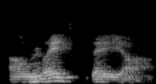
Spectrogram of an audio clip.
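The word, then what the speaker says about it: ἀλήθεια: Second letter has to be epsilon iota. There you go. And it rhymes with what word? Eight. There you go. Eight. Aletheia. Aletheia.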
